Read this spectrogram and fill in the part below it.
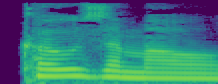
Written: cosimo

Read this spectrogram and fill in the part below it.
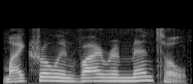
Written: microenvironmental

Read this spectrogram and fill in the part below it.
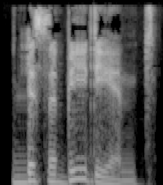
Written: disobediently

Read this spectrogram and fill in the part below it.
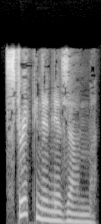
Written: strychninism

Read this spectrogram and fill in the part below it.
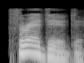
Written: threaded

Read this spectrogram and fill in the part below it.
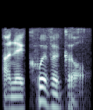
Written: unequivocal

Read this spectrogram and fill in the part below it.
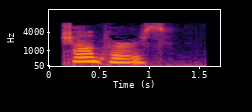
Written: chompers

